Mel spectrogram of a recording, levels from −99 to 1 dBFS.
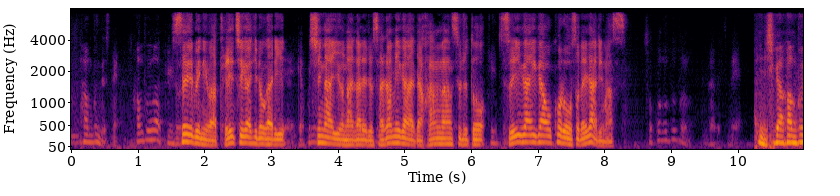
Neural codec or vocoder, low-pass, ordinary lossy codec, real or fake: codec, 16 kHz, 4 kbps, FreqCodec, smaller model; 7.2 kHz; none; fake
